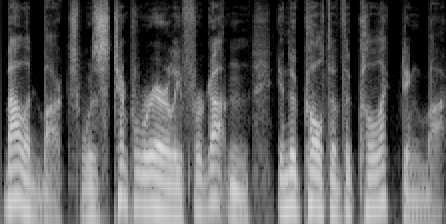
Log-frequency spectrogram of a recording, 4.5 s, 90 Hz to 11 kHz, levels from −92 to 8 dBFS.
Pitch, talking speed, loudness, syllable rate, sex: 105 Hz, 175 wpm, -18 LUFS, 5.3 syllables/s, male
